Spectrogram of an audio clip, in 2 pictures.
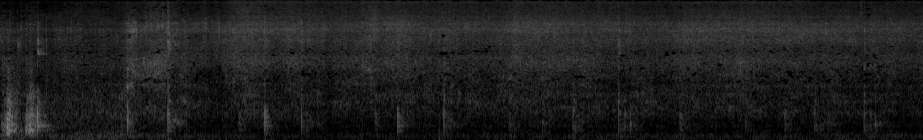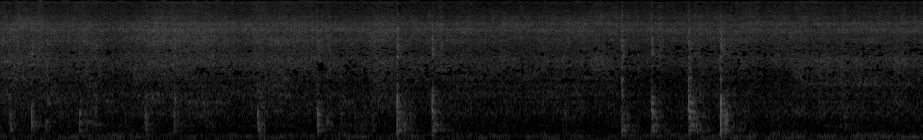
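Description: Marinated chicken pieces and sliced onion sizzling in hot olive oil in a pan, with a steady hiss. A metal spoon stirring them clicks and scrapes against the pan, most often in the first couple of seconds.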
